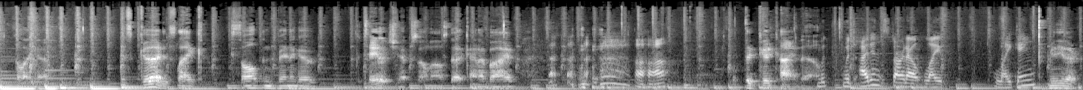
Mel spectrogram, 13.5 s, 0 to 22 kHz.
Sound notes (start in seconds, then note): 6.6 both laughing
